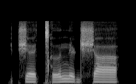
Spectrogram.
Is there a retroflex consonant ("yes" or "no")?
yes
